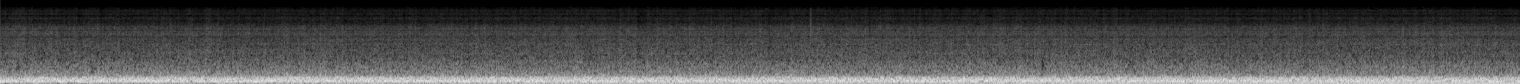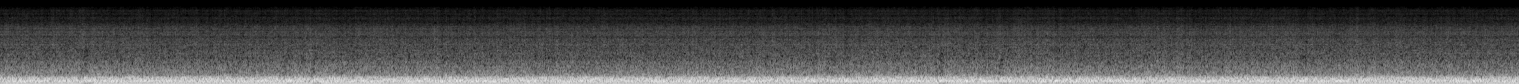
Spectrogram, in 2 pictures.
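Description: Steady low cabin noise of a Boeing 737 airliner in descent, jet engines and rushing airflow heard from inside the passenger cabin.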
